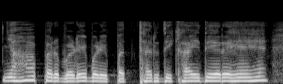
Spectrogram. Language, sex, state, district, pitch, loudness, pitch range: Hindi, male, Jharkhand, Ranchi, 160 Hz, -12 LUFS, 150-165 Hz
